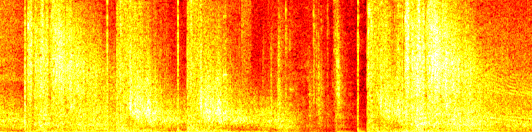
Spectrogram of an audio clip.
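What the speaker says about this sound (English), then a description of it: "Let's see if my newfound grenade launcher is of any use." Grenade launcher fire in the Max Payne video game, a dense, loud barrage of rumbling blasts and gunfire that drops out briefly near the end before resuming at full strength.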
